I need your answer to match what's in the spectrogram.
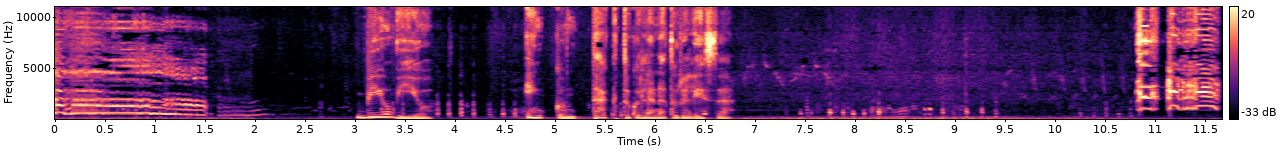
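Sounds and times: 
rooster crowing: 0:00.0 - 0:02.0, 0:10.8 - 0:11.6
hens clucking and chattering: 0:00.0 - 0:11.6
speech: 0:03.0 - 0:06.9.

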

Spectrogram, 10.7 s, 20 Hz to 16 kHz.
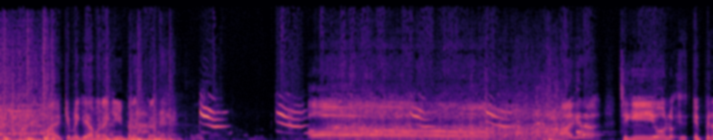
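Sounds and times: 
speech: 0:00.1 - 0:02.7, 0:09.3 - 0:10.6
kitten meowing: 0:03.0 - 0:04.8, 0:06.0 - 0:07.8
laughter: 0:04.7 - 0:08.9.

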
